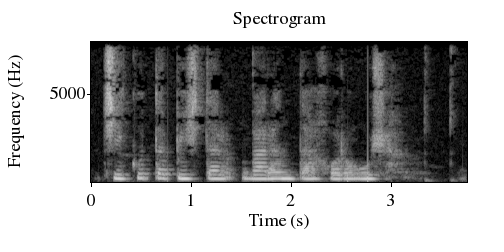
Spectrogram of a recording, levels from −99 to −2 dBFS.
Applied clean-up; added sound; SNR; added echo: none; none; none; none.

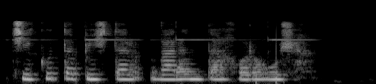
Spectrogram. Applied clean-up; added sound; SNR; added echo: neural mask model RNNoise.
